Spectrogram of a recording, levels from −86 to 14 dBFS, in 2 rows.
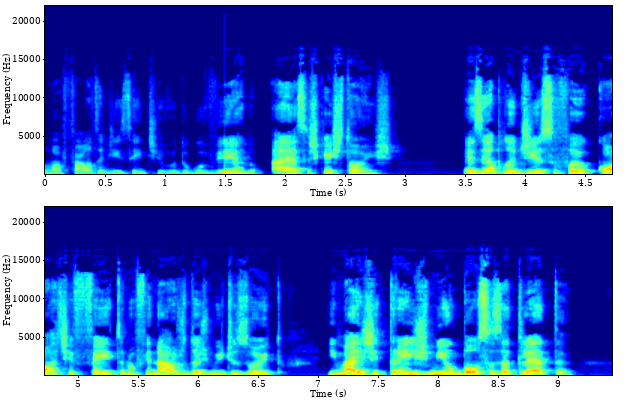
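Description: At 1.5 s the microphone volume stepped up: the call software judged the input too quiet and raised the device gain by about 11 dB in a single step. Speech and background noise jump louder together at that instant, with no gradual ramp.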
